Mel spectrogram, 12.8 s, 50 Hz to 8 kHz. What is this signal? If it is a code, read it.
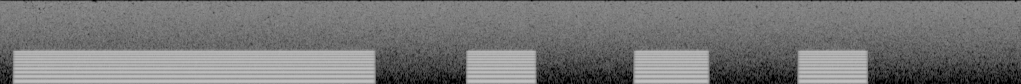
Ship horn signal, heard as a ship's horn, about 120 Hz. 1 long, 3 short. At sea: a vessel under tow in fog.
